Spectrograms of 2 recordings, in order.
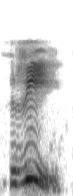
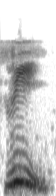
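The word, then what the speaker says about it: ऋ: This is the vowel Re, one of the oldest sound in Hindi and Sanskrit alphabet. It sounds like Re, ring, a short crisp syllable.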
